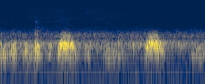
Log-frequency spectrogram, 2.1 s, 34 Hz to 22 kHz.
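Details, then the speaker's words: Ankle-brachial index measurement with a handheld Doppler, arm systolic pressure 100 mmHg: rhythmic whooshing pulses at the ankle as cuff pressure is released, a normal posterior tibial arterial signal with good flow. "we're gonna gradually release the pressure gradually release the pressure until we hear the signal again"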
